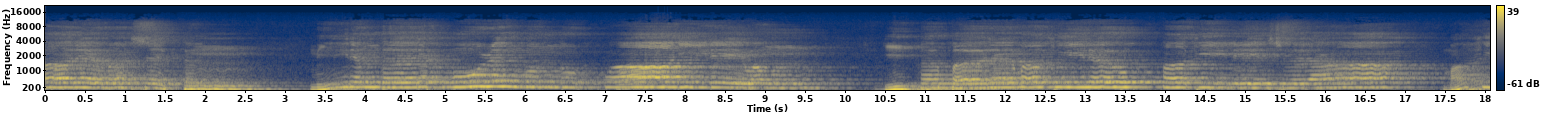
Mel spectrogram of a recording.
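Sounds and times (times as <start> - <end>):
liturgical chant singing: 0.0 - 18.0
sustained accompanying tone: 0.0 - 18.0.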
